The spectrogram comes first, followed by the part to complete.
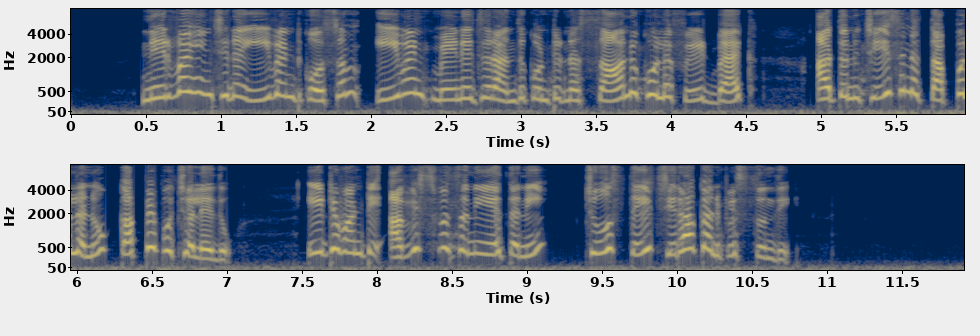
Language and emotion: Telugu, angry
